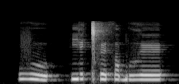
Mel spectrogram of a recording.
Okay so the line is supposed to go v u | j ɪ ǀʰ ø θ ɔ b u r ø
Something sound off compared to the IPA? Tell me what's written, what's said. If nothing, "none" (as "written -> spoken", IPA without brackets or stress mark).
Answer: r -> ɣ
